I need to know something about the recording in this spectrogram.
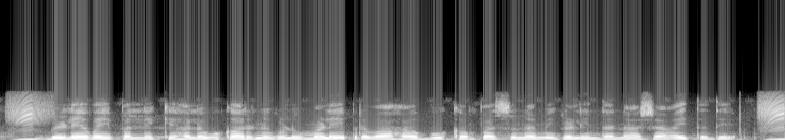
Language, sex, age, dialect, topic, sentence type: Kannada, female, 25-30, Mysore Kannada, agriculture, statement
